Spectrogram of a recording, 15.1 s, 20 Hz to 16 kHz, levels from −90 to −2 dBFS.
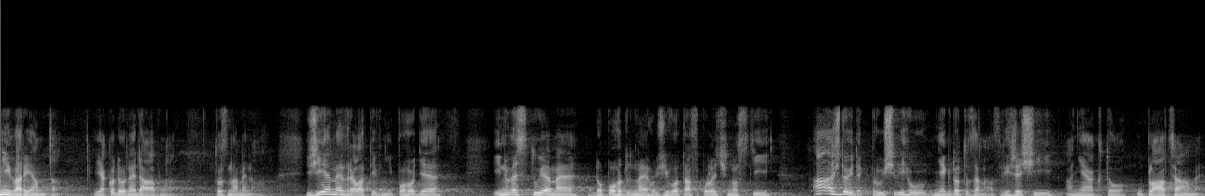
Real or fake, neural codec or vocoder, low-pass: real; none; 7.2 kHz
